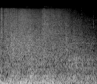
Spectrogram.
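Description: A musket volley fired on command in Assassin's Creed III roars as one loud, dense burst of overlapping shots that fills the moment and then starts to fade.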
